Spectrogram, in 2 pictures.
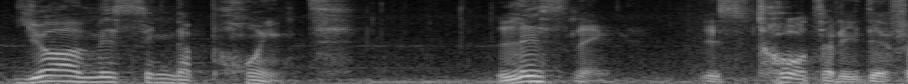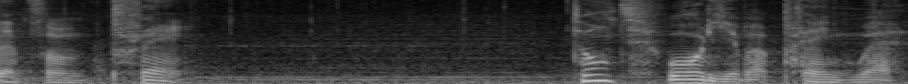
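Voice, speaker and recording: Breezy roguish young samurai, lively swings. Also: male voice, on the low side, slow pace, pauses often, over music. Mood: relaxed, playful. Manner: breezy, playful, teasing. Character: easygoing roguish young samurai gambler, cheeky and carefree. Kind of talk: video game cutscene acting.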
